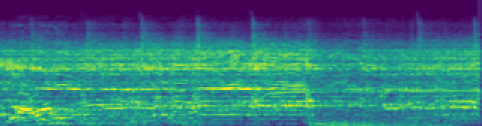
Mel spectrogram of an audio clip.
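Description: Metalcore band playing live, led by electric guitar with bass underneath; a low note slides down about two and a half seconds in.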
